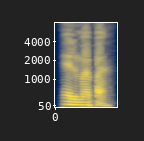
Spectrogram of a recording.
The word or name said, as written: el mapa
